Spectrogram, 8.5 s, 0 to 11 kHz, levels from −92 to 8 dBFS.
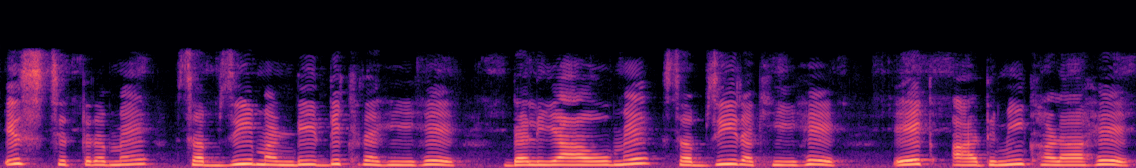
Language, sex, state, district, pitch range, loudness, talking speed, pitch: Hindi, female, Madhya Pradesh, Bhopal, 230-265 Hz, -15 LUFS, 120 wpm, 240 Hz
